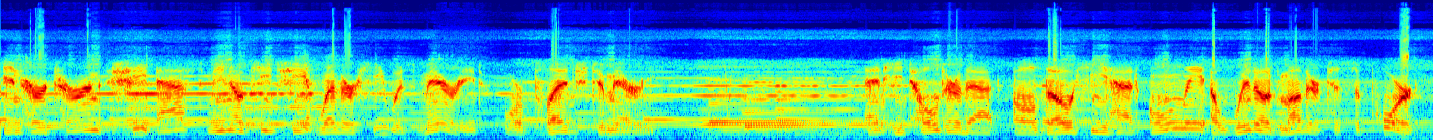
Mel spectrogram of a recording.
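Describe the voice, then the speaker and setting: A man narrating a scripted literary tale in a measured storytelling manner for a radio broadcast. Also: mid-range voice, dull audio. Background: loud music.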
